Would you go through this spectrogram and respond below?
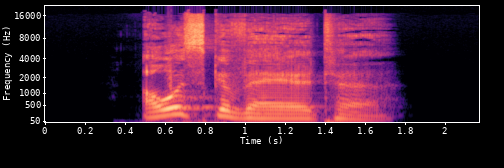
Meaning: inflection of ausgewählt: 1. strong/mixed nominative/accusative feminine singular 2. strong nominative/accusative plural 3. weak nominative all-gender singular
- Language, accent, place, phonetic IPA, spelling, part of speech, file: German, Germany, Berlin, [ˈaʊ̯sɡəˌvɛːltə], ausgewählte, adjective, De-ausgewählte.ogg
